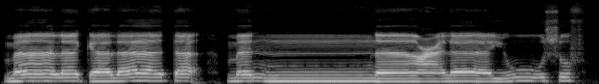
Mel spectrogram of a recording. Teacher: kita mengidgamkan nun yang pertama ke nun yang kedua sembari memonyongkan bibir kita sebagai isyarat dhammah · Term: ismam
